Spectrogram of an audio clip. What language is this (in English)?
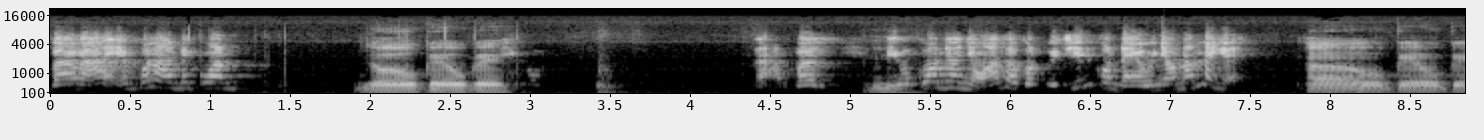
Vietnamese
